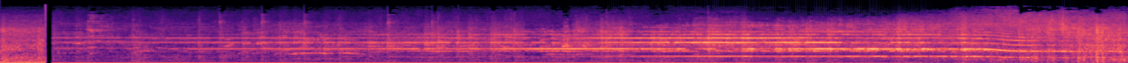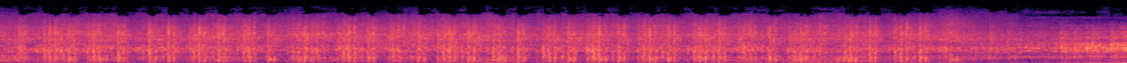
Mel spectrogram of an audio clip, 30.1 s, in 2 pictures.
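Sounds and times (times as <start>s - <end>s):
train horn: 0.7s - 15.4s
train wheels clattering: 13.7s - 30.0s.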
